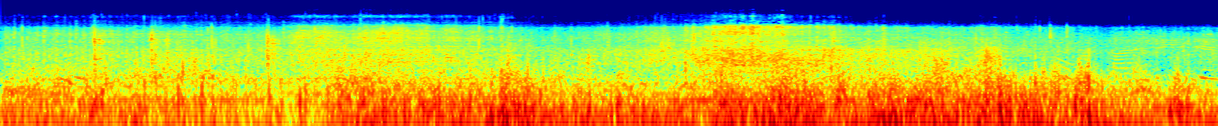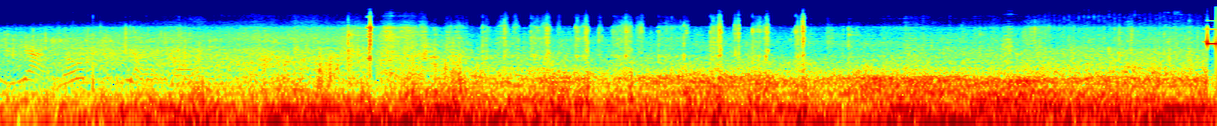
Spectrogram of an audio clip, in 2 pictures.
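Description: Wind buffeting a GoPro's microphone in a snowstorm, a low rumble that grows louder in the second half. A quick run of sharp clicks and knocks comes about ten seconds in as the chairlift reaches its top station.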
